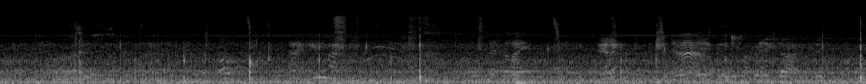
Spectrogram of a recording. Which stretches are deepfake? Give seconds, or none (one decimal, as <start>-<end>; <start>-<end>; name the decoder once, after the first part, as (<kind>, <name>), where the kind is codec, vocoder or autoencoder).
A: 1.0-1.7 (vocoder, WaveNeXt)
